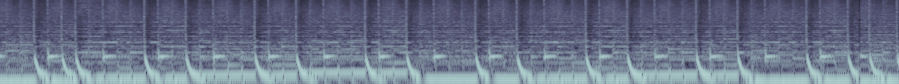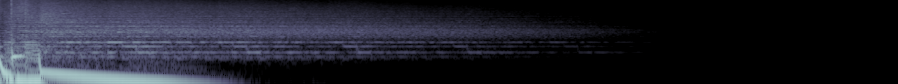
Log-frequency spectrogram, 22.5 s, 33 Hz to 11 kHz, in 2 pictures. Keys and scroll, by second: 3.1 ctrl+z, 11.5 ctrl+z, 21.6 ctrl+-.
